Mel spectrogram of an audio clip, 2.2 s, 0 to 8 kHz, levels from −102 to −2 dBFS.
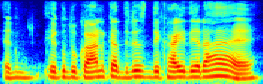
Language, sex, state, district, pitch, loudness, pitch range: Hindi, male, Jharkhand, Garhwa, 160 Hz, -15 LUFS, 150-170 Hz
